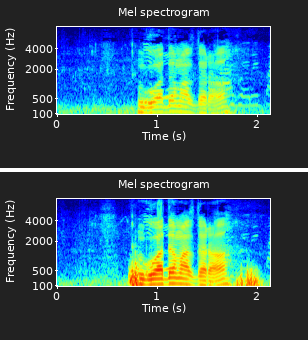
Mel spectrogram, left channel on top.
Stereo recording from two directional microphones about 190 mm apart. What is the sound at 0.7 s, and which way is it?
Speech, 45° right (ahead or behind).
